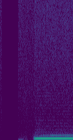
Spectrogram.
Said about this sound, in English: Is that your phone or my phone? That's my phone. Sorry.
